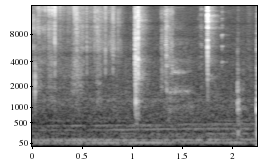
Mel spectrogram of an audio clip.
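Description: Scissors cutting open plastic cosmetics packaging: a few sharp snips spread through the moment.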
